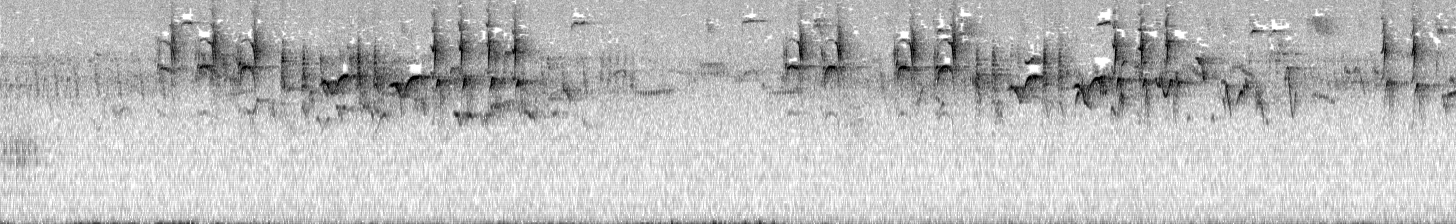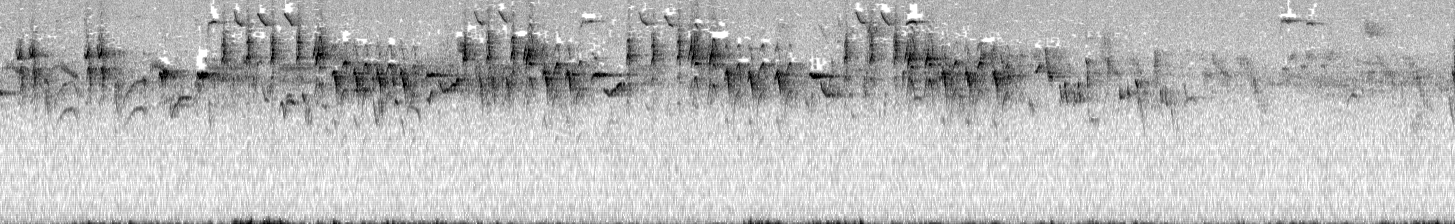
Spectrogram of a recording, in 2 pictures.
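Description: Birds singing: a dense, continuous run of high chirps and short trills, with a couple of brief low rumbles near the middle.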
